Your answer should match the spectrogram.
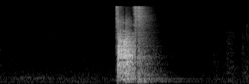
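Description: A staple gun fires once about a second in, a single loud, sharp snap that fades quickly with a brief ring as it drives a staple through tarpaulin into a wooden frame.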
